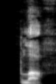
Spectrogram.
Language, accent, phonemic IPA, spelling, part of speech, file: English, Australia, /blɐf/, bluff, noun / verb / adjective, En-au-bluff.ogg
- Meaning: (noun) An act of bluffing; a false expression of the strength of one’s position in order to intimidate or deceive; braggadocio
